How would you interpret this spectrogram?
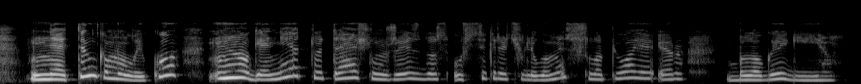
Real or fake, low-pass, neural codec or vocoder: fake; 7.2 kHz; codec, 16 kHz, 16 kbps, FunCodec, trained on LibriTTS, 50 frames a second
